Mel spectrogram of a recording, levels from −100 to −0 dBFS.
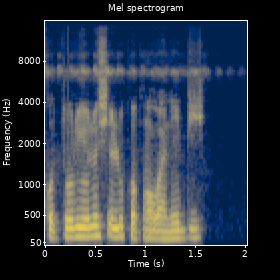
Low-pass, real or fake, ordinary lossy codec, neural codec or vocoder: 14.4 kHz; real; none; none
